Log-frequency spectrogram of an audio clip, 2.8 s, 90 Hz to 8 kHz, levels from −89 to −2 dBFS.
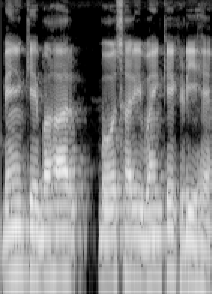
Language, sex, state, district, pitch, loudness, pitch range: Hindi, male, Rajasthan, Bikaner, 110 Hz, -15 LUFS, 110-115 Hz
